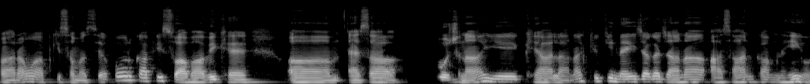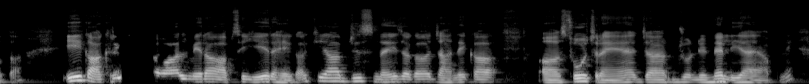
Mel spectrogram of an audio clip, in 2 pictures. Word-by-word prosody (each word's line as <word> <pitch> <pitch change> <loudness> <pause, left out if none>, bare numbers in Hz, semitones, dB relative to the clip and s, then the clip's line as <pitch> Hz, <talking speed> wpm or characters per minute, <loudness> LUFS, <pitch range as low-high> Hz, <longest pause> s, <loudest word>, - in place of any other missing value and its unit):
पा 95 -1 -1
रहा 105 +4 -2
हूँ 130 -1 -1
आपकी 105 0 -9
समस्या 95 0 -5
को 180 +9 -2
और 190 - +3
काफ़ी 155 +1 -1
स्वाभाविक 105 -4 +2
है 110 - +3 0.5
अ, 100 -1 +2 0.2
ऐसा 100 +1 0 0.6
सोचना, 105 -1 +1
ये 125 -4 +2
ख़याल 100 -2 -2
आना 100 +8 -5
क्योंकि 145 +2 -1
नई 125 -1 +1
जगह 130 +1 +2
जाना 105 +2 0 0.3
आसान 105 +3 -4
काम 115 -1 -8
नहीं 110 +6 0
होता। 95 -2 -10 0.5
1 180 +1 +9
आख़िरी 145 +2 +3 0.4
सवाल 130 +1 +2
मेरा 125 +1 +2
आपसे 110 +2 -2
ये 120 +3 +4
रहेगा 100 -5 0
कि 165 - 0
आप 150 -2 +1
जिस 150 -1 0
नई 115 +2 0
जगह 125 0 0
जाने 105 +2 -3
का 115 - +1 0.6
अ, 100 0 +3
सोच 140 +9 +4
रहे 95 -1 +1
हैं। 110 +2 -3
ज 110 -1 0 0.2
जो 115 - -2
निर्णय 110 +4 +2
लिया 105 -5 +1
है 95 - -3
आपने, 100 +2 -14
110 Hz, 180 wpm, -22 LUFS, 100-130 Hz, 0.6 s, 1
